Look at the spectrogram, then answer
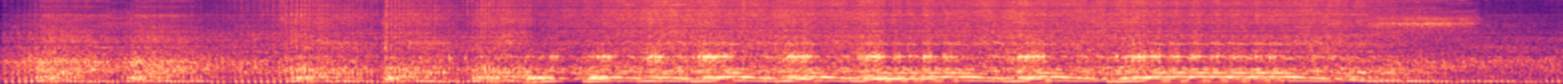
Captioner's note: engine revving sounds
